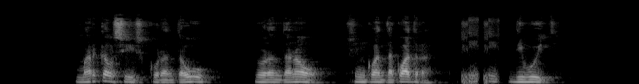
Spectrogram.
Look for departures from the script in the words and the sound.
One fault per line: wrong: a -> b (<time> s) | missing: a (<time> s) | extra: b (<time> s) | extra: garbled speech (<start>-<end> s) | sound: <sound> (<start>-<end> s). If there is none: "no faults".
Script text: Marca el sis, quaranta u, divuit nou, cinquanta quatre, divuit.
wrong: divuit -> noranta (2.6 s)
sound: laugh (4.6-5.0 s)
